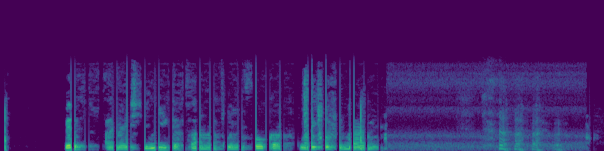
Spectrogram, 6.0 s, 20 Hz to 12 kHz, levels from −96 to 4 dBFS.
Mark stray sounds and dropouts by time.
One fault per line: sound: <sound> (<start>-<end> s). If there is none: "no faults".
sound: laugh (4.6-5.7 s)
